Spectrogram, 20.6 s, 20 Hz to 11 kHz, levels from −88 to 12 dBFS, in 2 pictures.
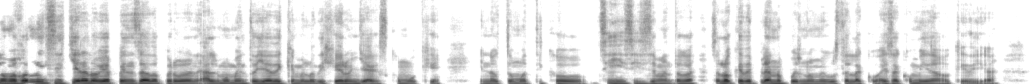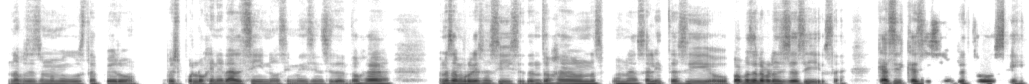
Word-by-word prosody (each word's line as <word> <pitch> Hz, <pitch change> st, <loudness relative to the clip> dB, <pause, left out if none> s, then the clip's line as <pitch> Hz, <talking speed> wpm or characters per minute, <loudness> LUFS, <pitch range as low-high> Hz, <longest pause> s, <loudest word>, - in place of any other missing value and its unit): lo -, -, +4 dB
mejor 165 Hz, +4 st, +9 dB
ni 200 Hz, -1 st, +2 dB
siquiera 160 Hz, 0 st, +6 dB
lo 175 Hz, -, +8 dB
había 155 Hz, -1 st, +9 dB
pensado, 150 Hz, -2 st, +6 dB
pero 110 Hz, -5 st, +2 dB
al 115 Hz, -, -1 dB
momento 120 Hz, +4 st, -3 dB
ya 130 Hz, -1 st, +4 dB
de 135 Hz, -, +2 dB
que 135 Hz, -3 st, -7 dB
me 110 Hz, -2 st, -5 dB
lo 105 Hz, -, -3 dB
dijeron, 125 Hz, +6 st, 0 dB
ya -, -, +1 dB
es 115 Hz, +3 st, -7 dB
como 115 Hz, -4 st, -9 dB
que -, -, -12 dB, 0.4 s
en 110 Hz, -1 st, -9 dB
automático, 105 Hz, +2 st, -5 dB
sí, 140 Hz, +3 st, -6 dB
sí, 135 Hz, 0 st, -9 dB
se 135 Hz, -1 st, -6 dB
me 120 Hz, -, -5 dB
antoja. 120 Hz, +2 st, -2 dB, 0.2 s
Solo 150 Hz, +1 st, +4 dB
que -, -, +2 dB
de 110 Hz, -, +2 dB
plano, 130 Hz, +1 st, +3 dB
pues, 105 Hz, -, -2 dB
no 105 Hz, -1 st, -6 dB
me 100 Hz, -, -7 dB
gusta 100 Hz, +1 st, -6 dB
la -, -, -1 dB
co -, -, -11 dB
esa -, -, -2 dB
comida, 110 Hz, -1 st, -5 dB
o -, -, -10 dB
que -, -, -11 dB
diga: -, -, -9 dB, 0.4 s
"No, 120 Hz, -, -5 dB
pues 105 Hz, -, -9 dB
eso 110 Hz, +3 st, -11 dB
no 110 Hz, 0 st, -7 dB
me 110 Hz, -, -7 dB
gusta", 105 Hz, +6 st, -8 dB
pero, 105 Hz, 0 st, -2 dB, 0.3 s
pues, -, -, -6 dB
por -, -, -5 dB
lo 95 Hz, -, 0 dB
general 110 Hz, +3 st, 0 dB
sí, 105 Hz, -1 st, -7 dB
¿no? 95 Hz, -1 st, -10 dB
Si 110 Hz, +4 st, -14 dB
me 95 Hz, 0 st, -11 dB
dicen: 105 Hz, +1 st, -10 dB
"¿Se -, -, -12 dB
te -, -, -3 dB
antoja 135 Hz, -2 st, 0 dB, 0.5 s
unas 170 Hz, 0 st, -1 dB
hamburguesas?" 160 Hz, +1 st, +1 dB
Sí. 105 Hz, -6 st, -7 dB
"¿Se -, -, -11 dB
te -, -, -6 dB
antoja 150 Hz, +6 st, -3 dB
unas 135 Hz, -1 st, -1 dB
unas 130 Hz, -1 st, -3 dB
alitas?" 155 Hz, +1 st, -4 dB
Sí. 105 Hz, -5 st, -6 dB
O, -, -, -3 dB
"¿papas 190 Hz, -, +4 dB
a -, -, +6 dB
la 170 Hz, -, +7 dB
francesa?" 155 Hz, 0 st, +1 dB
Sí, 120 Hz, -7 st, -5 dB
o -, -, -10 dB
sea, -, -, -10 dB, 0.3 s
casi, 165 Hz, 0 st, +4 dB
casi 140 Hz, -1 st, +2 dB
siempre 125 Hz, +1 st, -5 dB
todo 110 Hz, -4 st, +4 dB
sí. 125 Hz, +4 st, -8 dB
125 Hz, 245 wpm, -22 LUFS, 110-145 Hz, 0.5 s, mejor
